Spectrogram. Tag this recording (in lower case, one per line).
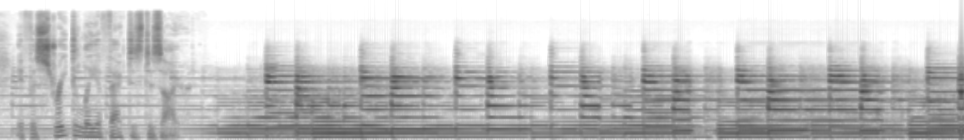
distortion
music
speech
